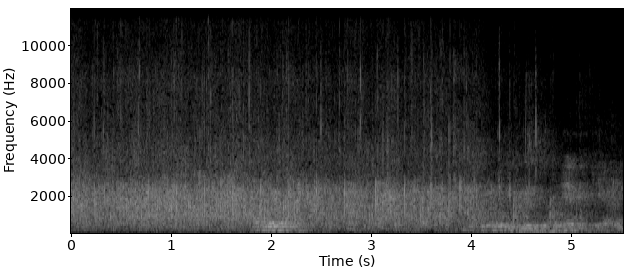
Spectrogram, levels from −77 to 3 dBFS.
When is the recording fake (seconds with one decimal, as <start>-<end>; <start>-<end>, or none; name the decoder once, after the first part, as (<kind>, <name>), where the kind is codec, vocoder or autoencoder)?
none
